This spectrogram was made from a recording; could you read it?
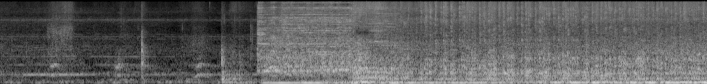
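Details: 632ci big-block Chevy drag boat engine, first start since last season after valve lash reset and oil system priming: short crank, then a deep, steady, even idle with no knocks or misses; motor healthy, though the new alternator smokes.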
